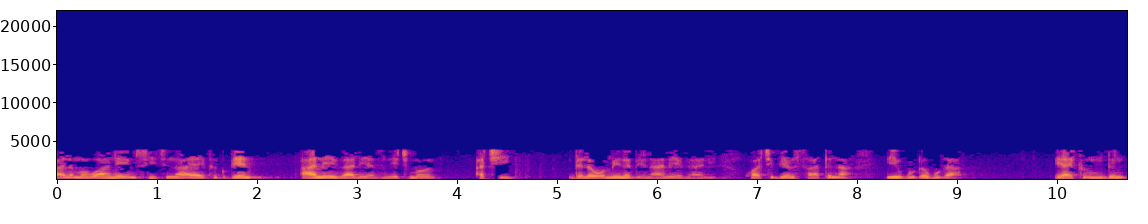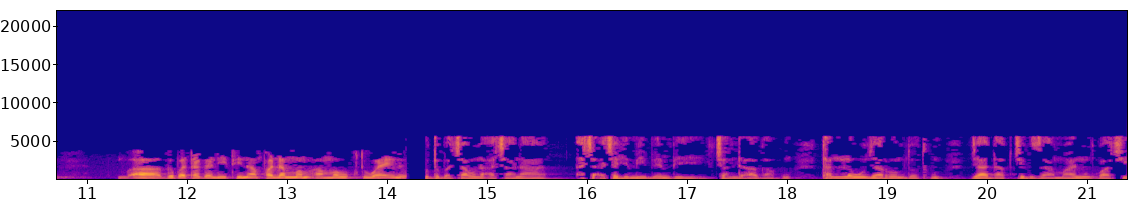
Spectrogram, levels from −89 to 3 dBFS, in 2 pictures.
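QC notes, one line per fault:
Throughout: MP3 compression. Nothing remains above 5.6 kHz, so the top of the speech is gone. Weak frequency detail flickers in and out from frame to frame, giving a watery, swirling texture. S sounds turn metallic and chirpy, and consonant attacks smear. This is likely a heavily squeezed MP3 stream. The encoder ran short of bits, cut the treble at a fixed point and dropped quiet components. The damage fits a very low bitrate, near 17 kbps.
0.0 to 14.4 s: input switched to a poorer device. The speech sounds dull and boxy, with nothing above 3.8 kHz. A new noise floor sits roughly 35 dB below the speech. At 14.4 s there is a 200 ms silence, then the sound opens up to the wider band. Loudness stays about the same across the switch. The likely cause is the recording path starting on a narrower-band microphone or headset call profile, then changing to a better input.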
